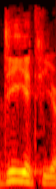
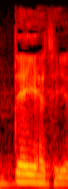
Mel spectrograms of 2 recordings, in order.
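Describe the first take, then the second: First: The word has an American pronunciation. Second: The word has a British pronunciation.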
